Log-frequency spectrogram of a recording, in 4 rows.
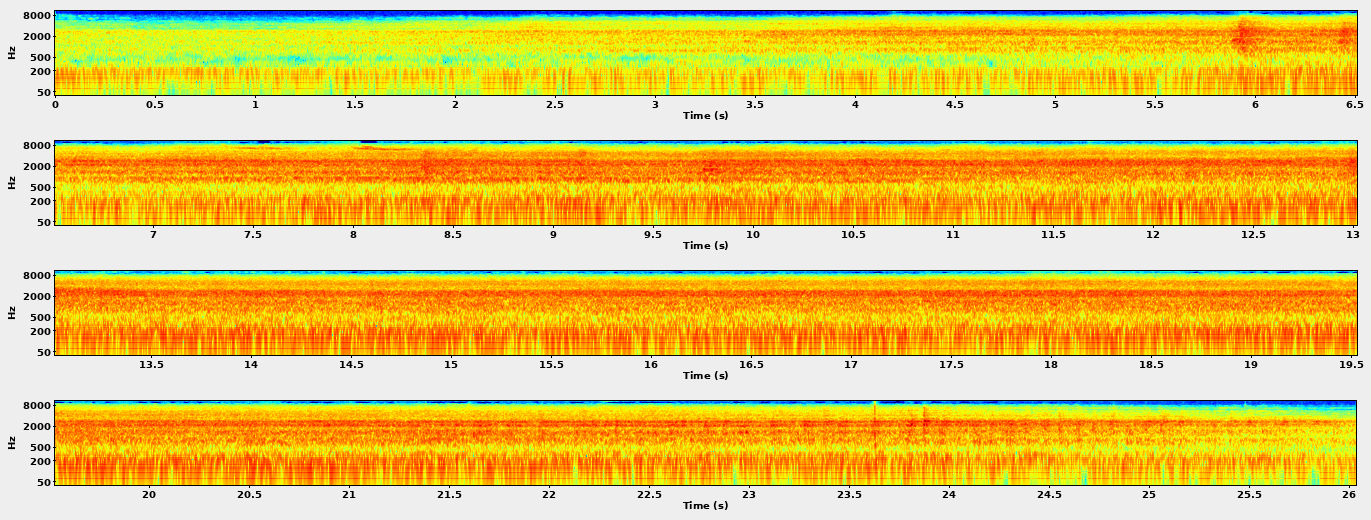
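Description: Freight train hauled by a CSR SDA4 diesel locomotive passing close by: a steady rumble and clatter of wagon wheels on the rails that builds over the first few seconds as the train nears, holds level while container flatcars and tank wagons roll past, and fades near the end. There is a sharp knock about six seconds in.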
